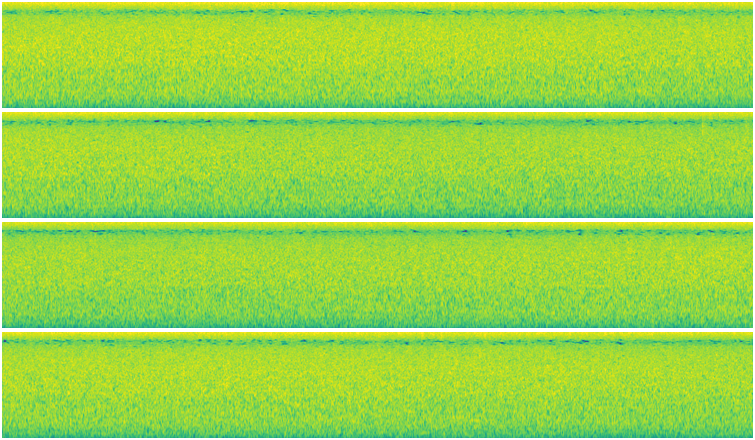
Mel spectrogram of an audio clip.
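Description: Heavy rain pouring steadily onto a garden of broad banana and cassava leaves, an even rushing hiss with no thunder claps.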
